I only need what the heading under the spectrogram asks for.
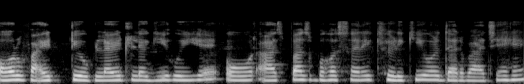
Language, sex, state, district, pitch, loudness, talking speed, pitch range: Hindi, female, Odisha, Sambalpur, 200 Hz, -17 LUFS, 170 wpm, 190-205 Hz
